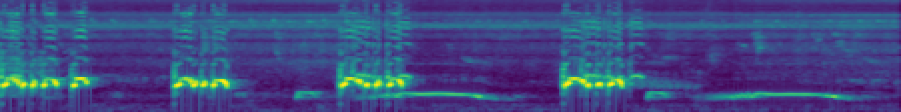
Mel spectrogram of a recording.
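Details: Big-voiced local zebra dove, played to prompt other doves to sing: pulsed, trilling coo phrases repeated about every two seconds, two of them ending in long, smooth, lower drawn-out notes.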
